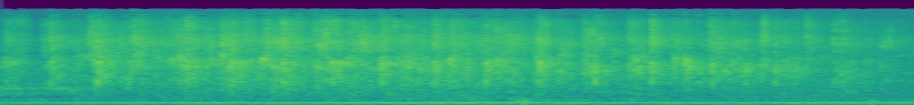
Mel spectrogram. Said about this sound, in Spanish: Le puedo dar un aplauso al rey.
